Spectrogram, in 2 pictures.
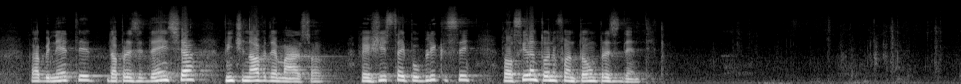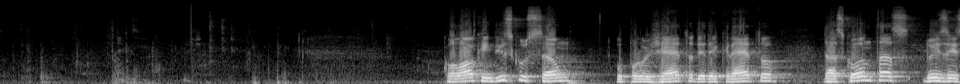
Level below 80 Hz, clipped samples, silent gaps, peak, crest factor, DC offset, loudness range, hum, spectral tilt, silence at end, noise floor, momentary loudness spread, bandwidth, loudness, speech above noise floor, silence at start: -42 dBFS; under 0.1%; none; 0 dBFS; 12 dB; under 0.1%; 7 LU; none; -7.5 dB/octave; 0 s; -49 dBFS; 10 LU; 13 kHz; -11 LUFS; 38 dB; 0.3 s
